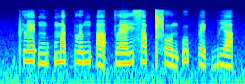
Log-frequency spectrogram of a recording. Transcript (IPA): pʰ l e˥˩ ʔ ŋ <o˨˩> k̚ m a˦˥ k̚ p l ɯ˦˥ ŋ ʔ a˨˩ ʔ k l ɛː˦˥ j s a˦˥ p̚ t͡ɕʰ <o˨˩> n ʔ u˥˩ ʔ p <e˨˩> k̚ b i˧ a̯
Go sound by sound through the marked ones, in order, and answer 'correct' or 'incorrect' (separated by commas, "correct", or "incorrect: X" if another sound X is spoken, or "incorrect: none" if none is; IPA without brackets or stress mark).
incorrect: o˦˥, correct, correct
